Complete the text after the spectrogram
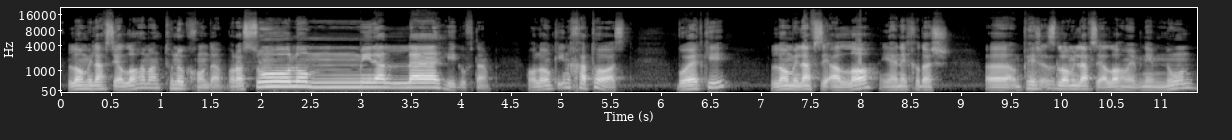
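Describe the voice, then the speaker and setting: A man teaching Quran recitation rules, explaining step by step and reciting verse examples. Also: lowish voice. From Tajikistan. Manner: plain explanatory talk, repeats and restarts, then slow drawn-out chanted recitation.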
